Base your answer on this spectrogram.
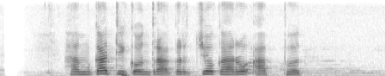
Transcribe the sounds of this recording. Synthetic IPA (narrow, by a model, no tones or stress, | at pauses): hamkad̪̥i̤kɔnt̪ɾa̰ʔkərd̥ʒ̥ɔ̤kaɾoʔab̥ɔ̤t̪̚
